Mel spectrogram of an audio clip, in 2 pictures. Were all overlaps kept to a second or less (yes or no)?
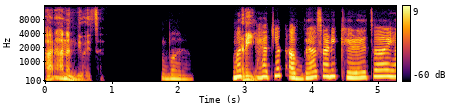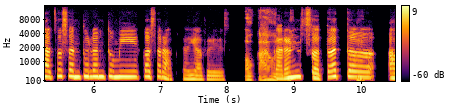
no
